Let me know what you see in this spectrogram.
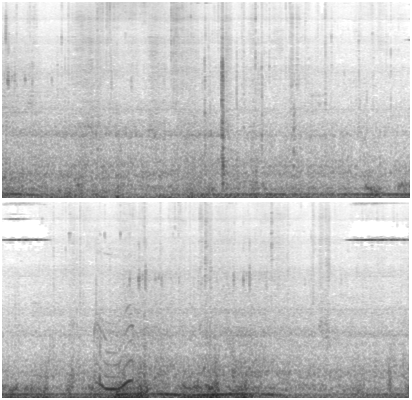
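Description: Jeep Cherokee's engine running steadily as it crawls along a rough dirt trail in four-wheel drive, with a dip and swell in engine pitch and loudness about eight seconds in and a few knocks from the ride.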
